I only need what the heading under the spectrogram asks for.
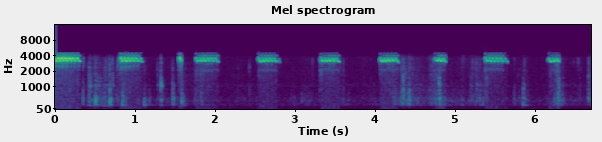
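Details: Common starling young in a nest box, 23 days, at feeding. Spaced raspy begging notes, about ten, come at irregular intervals among soft scratching and tapping noises.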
